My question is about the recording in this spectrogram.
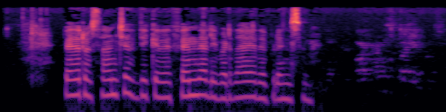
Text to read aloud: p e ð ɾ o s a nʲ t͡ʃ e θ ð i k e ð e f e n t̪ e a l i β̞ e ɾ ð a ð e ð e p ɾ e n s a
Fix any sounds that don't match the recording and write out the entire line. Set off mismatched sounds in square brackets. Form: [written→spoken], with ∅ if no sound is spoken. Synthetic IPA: p e ð ɾ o s a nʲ t͡ʃ e θ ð i k e ð e f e n [t̪→d̪] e a l i β̞ e ɾ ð a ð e ð e p ɾ e n s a

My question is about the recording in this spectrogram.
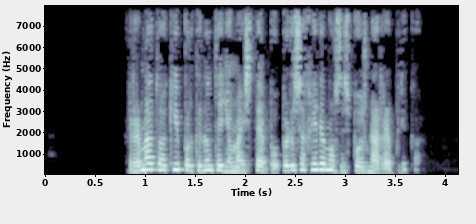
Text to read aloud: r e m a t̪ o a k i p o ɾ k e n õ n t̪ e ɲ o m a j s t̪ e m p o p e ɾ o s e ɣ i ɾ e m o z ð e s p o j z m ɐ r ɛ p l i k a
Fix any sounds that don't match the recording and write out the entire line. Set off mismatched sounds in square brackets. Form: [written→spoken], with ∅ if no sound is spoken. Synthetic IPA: r e m a t̪ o a k i p o ɾ k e n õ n t̪ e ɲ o m a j s t̪ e m p o p e ɾ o s e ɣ i ɾ e m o z ð e s p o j z [m→n] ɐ r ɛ p l i k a

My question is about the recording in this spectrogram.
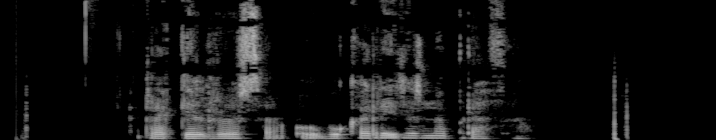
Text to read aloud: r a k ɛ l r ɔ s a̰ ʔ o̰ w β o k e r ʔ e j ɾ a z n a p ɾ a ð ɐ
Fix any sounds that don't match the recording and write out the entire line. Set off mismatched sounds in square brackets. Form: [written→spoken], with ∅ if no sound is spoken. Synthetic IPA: r a k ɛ l r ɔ s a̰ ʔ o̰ w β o k [e→a] r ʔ e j ɾ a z n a p ɾ a [ð→θ] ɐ

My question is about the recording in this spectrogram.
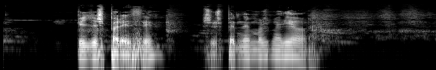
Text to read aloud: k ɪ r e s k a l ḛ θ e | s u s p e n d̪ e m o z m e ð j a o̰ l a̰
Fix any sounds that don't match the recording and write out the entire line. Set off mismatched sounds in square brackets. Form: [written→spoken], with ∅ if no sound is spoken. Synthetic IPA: k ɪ [r→ʎ] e s [k→p] a [l→ɾ] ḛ θ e | s u s p e n d̪ e m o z m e ð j a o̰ [l→ɾ] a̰

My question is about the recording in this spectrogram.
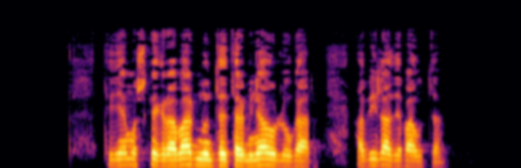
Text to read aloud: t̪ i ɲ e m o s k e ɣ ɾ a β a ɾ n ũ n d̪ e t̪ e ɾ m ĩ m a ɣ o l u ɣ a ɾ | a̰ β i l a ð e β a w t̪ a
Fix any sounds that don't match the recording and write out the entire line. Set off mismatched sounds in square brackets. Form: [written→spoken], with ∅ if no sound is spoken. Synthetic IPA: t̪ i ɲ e m o s k e ɣ ɾ a β a ɾ n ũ n d̪ e t̪ e ɾ m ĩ [m→n] a [ɣ→ð] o l u ɣ a ɾ | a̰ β i l a ð e β a w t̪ a

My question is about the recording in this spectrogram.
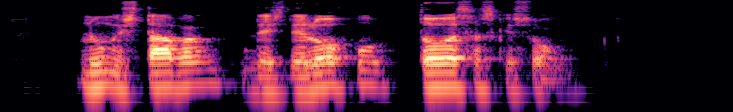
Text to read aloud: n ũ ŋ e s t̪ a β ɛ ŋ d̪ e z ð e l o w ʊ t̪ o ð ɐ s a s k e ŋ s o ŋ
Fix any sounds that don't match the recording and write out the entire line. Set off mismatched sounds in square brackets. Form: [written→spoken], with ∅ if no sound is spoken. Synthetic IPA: n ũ ŋ e s t̪ a β [ɛ→a] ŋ d̪ e z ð e l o [w→ɣ] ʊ t̪ o ð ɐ s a s k e [ŋ→∅] s o ŋ

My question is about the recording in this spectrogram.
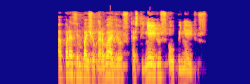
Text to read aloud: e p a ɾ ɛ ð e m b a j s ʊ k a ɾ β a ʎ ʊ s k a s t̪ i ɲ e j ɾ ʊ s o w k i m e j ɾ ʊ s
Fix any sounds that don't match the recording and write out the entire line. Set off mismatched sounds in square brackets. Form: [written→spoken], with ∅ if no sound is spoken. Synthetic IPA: [e→a] p a ɾ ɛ [ð→θ] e m b a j [s→ʃ] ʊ k a ɾ β a ʎ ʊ s k a s t̪ i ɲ e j ɾ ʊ s o w [k→p] i [m→ɲ] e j ɾ ʊ s

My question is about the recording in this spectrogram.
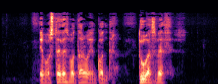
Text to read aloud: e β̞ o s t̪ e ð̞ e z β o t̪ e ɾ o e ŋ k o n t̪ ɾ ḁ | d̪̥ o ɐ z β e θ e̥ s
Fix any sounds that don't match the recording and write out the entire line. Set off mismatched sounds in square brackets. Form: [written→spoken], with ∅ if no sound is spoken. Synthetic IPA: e β̞ o s t̪ e ð̞ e z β o t̪ [e→a] ɾ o e ŋ k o n t̪ ɾ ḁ | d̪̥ [o→u] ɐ z β e θ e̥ s

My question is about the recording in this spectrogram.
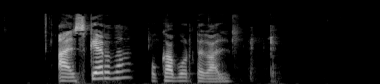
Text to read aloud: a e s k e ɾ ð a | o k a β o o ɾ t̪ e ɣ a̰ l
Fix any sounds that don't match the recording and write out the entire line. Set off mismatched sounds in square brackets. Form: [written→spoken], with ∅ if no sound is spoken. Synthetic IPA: a e s k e ɾ ð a | o k a β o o ɾ t̪ e ɣ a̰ l

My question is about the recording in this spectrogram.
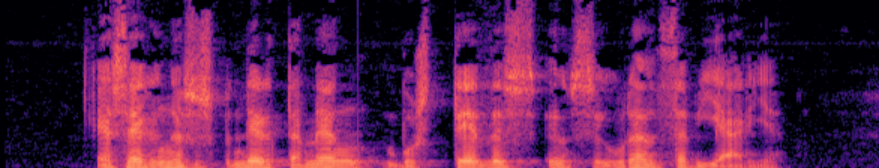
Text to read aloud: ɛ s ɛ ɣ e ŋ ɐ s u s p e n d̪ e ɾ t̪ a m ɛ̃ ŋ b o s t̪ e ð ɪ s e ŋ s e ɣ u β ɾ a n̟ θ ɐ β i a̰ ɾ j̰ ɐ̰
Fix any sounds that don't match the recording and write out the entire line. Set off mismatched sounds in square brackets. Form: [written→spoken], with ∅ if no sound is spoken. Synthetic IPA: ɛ s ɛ ɣ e ŋ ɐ s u s p e n d̪ e ɾ t̪ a m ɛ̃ ŋ b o s t̪ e ð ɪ s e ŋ s e ɣ u [β→∅] ɾ a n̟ θ ɐ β i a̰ ɾ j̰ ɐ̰

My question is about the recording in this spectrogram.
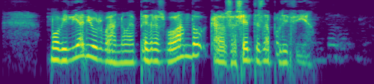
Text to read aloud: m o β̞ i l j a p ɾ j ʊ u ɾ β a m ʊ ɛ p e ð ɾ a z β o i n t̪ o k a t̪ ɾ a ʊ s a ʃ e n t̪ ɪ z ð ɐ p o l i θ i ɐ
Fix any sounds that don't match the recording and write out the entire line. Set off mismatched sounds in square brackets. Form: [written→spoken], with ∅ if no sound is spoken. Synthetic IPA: m o β̞ i l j a [p→∅] ɾ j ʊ u ɾ β a [m→n] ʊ ɛ p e ð ɾ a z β o [i→a] n [t̪→d̪] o k a [t̪→∅] ɾ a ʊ s a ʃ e n t̪ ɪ z ð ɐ p o l i θ i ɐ

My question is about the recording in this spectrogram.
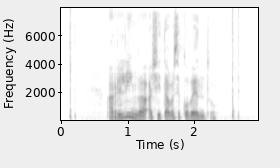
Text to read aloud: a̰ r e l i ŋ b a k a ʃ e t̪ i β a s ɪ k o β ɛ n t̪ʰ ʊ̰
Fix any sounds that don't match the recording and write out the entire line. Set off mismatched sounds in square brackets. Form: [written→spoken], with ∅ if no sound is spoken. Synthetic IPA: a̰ r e l i ŋ [b→ɡ] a [k→ʔ] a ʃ [e→i] t̪ [i→a] β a s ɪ k o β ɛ n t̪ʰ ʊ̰

